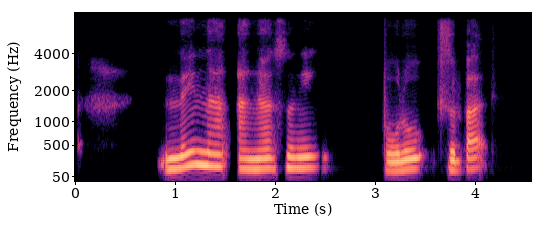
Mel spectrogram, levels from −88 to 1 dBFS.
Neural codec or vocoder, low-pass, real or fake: codec, 16 kHz in and 24 kHz out, 0.9 kbps, LongCat-Audio-Codec, four codebook decoder; 7.2 kHz; fake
